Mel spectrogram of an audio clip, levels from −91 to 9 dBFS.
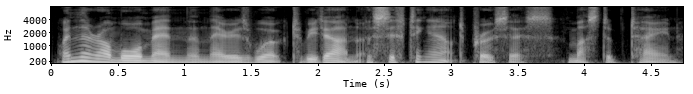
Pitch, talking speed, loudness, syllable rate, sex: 105 Hz, 230 wpm, -18 LUFS, 5.3 syllables/s, male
